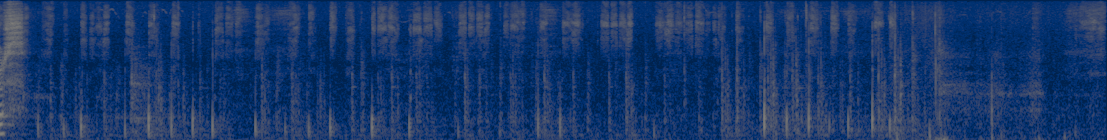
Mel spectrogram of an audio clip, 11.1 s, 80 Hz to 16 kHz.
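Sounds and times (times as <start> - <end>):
marker writing on whiteboard: 0.0 - 9.3.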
